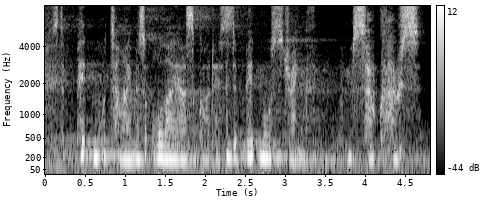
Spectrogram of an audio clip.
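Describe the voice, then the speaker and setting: An actress playing a weary, resolute immortal woman leader in an audio drama, speaking in a breathy, whispering, intimate way. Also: fairly low pitch, fairly even intonation, moderate pace, natural voice. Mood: whispered, pleading. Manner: breathy, whispering, grave delivery.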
